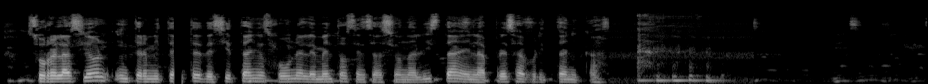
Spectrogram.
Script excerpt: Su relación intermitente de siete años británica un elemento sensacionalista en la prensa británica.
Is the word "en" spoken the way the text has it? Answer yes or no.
yes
